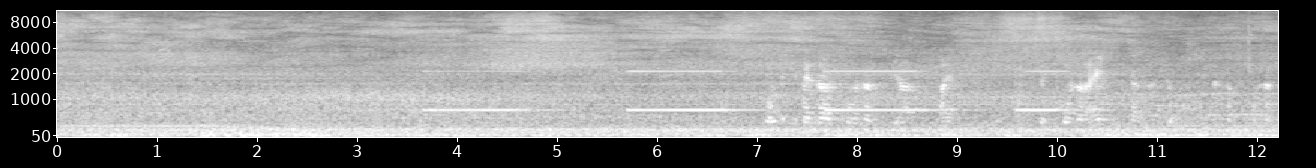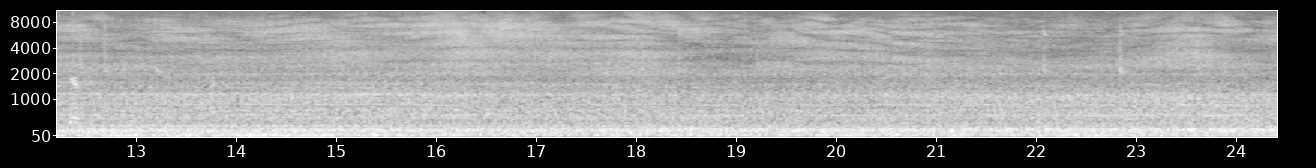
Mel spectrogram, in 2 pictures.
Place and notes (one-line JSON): {"title": "Spremberg, Germany - Welcow Süd mine - distant work and atmosphere", "date": "2012-08-24 15:56:00", "description": "Watching work on a giant excavating machine. It is a mystery what they are doing.", "latitude": "51.58", "longitude": "14.28", "altitude": "105", "timezone": "Europe/Berlin"}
